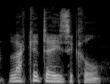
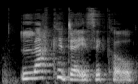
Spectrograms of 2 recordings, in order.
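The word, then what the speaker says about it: lackadaisical: pronunciation let's just check that I do now pronounce it correctly lacad isical lacad isical lacad isical oh what a relief lacad isical I've got it right so there we have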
